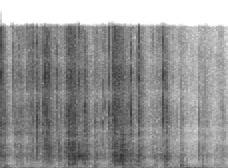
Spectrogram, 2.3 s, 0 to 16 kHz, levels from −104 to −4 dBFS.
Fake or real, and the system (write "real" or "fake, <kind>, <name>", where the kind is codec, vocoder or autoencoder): real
